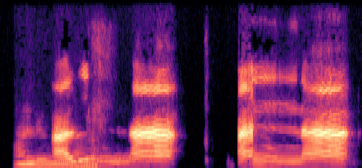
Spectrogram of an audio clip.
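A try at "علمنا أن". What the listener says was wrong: Jangan panjang. Itu mah. Naknya panjang. Alimna anna gitu.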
